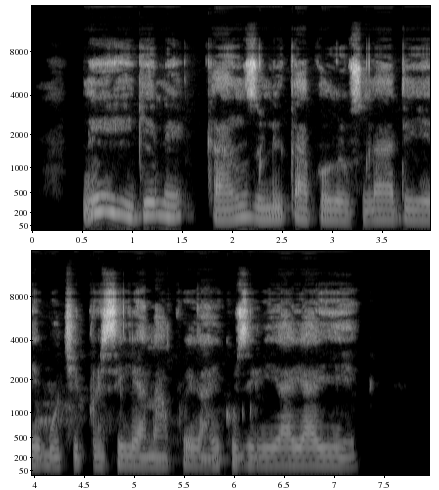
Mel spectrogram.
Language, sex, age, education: Igbo, female, 15-29, secondary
